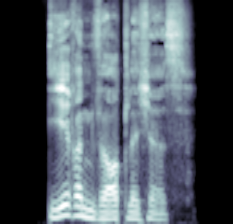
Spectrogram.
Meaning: strong/mixed nominative/accusative neuter singular of ehrenwörtlich
- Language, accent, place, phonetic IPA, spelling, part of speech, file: German, Germany, Berlin, [ˈeːʁənˌvœʁtlɪçəs], ehrenwörtliches, adjective, De-ehrenwörtliches.ogg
